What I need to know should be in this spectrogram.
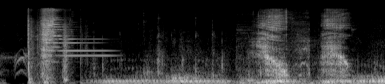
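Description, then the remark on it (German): A sharp metallic clang rings out, followed by a lion's rough, rumbling roar that swells twice, loud, with no talking. “Ja, ein Fuchs und ein Löwe.”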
